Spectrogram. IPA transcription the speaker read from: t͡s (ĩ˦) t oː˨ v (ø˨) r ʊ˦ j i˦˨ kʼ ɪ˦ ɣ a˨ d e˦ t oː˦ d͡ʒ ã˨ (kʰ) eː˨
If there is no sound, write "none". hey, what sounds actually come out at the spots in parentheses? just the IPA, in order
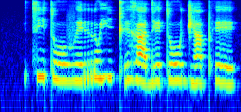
i˦, e˨, pʰ

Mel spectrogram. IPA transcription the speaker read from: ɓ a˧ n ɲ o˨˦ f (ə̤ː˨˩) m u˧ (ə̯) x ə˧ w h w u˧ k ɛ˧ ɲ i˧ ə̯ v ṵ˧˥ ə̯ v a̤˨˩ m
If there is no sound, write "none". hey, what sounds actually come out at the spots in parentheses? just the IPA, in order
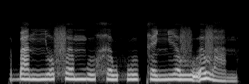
əː˧, none

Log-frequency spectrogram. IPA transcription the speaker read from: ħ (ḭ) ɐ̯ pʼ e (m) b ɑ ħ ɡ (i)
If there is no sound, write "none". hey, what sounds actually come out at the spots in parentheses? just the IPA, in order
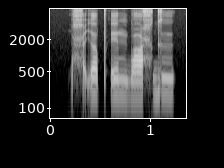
ḭ, m, ɨ

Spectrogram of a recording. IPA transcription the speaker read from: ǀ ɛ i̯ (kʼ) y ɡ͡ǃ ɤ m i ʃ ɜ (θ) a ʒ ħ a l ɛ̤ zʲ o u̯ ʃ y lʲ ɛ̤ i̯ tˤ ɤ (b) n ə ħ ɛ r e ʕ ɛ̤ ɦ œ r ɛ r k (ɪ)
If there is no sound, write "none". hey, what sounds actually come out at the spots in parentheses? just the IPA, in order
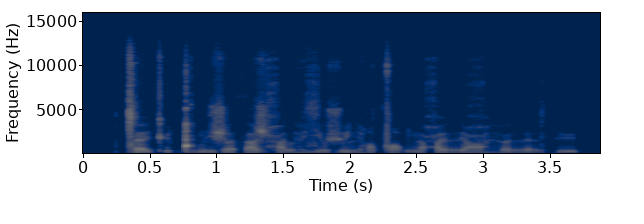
kʼ, θ, b, y

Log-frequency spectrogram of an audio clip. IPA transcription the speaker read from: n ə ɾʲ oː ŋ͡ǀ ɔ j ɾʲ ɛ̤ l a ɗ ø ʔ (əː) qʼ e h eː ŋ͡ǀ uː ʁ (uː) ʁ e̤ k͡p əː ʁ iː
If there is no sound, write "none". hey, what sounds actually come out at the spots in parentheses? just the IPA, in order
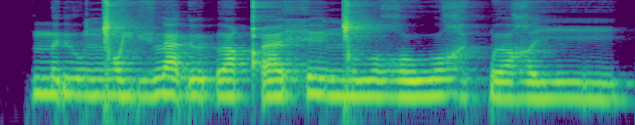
əː, uː

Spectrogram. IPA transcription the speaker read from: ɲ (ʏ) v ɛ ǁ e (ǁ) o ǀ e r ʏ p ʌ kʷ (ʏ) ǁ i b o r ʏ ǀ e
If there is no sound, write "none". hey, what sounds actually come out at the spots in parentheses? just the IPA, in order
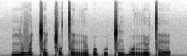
ʏ, ǁ, ɛ

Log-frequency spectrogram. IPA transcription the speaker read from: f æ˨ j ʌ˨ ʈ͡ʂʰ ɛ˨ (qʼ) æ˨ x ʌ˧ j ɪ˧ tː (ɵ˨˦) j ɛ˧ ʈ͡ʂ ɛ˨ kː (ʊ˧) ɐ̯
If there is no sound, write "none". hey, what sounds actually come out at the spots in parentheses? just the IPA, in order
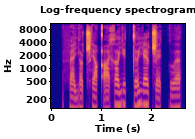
qʼ, ə˨˦, ʊ˧

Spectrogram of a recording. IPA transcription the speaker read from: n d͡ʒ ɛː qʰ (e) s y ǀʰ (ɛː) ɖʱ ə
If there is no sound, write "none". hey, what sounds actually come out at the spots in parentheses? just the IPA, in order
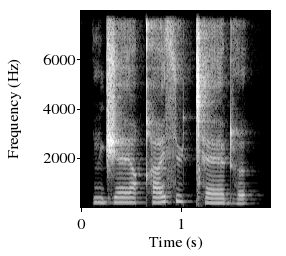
e, ɛː

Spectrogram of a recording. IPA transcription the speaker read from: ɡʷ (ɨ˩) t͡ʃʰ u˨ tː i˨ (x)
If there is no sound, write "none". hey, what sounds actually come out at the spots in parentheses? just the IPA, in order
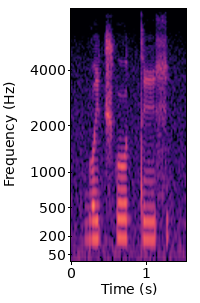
i˩, x

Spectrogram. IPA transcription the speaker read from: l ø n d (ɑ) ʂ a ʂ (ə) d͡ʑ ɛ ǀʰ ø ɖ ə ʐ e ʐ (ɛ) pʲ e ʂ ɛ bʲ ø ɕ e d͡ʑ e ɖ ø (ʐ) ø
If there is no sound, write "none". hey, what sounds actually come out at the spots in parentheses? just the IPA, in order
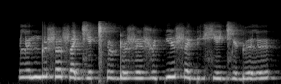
ə, a, ø, l

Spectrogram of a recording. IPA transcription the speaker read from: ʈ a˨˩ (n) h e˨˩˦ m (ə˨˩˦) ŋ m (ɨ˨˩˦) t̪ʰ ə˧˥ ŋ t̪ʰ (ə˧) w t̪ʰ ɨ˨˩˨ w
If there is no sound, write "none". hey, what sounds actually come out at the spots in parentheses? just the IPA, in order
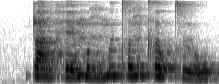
n, ə˨˩, ɨ˧, ə˧

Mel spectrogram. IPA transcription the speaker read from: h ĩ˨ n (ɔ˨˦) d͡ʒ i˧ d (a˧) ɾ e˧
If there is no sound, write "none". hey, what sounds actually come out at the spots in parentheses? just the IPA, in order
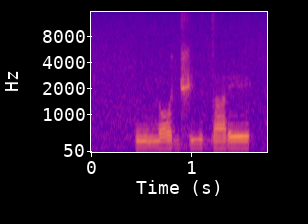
ɔ˨˦, a˧

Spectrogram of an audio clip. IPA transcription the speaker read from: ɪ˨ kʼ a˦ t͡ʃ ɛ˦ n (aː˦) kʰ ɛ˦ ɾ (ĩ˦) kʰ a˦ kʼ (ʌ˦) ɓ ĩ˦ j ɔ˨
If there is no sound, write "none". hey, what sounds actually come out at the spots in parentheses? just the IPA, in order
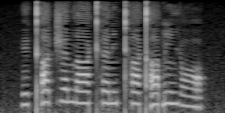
aː˦, ĩ˦, a˦

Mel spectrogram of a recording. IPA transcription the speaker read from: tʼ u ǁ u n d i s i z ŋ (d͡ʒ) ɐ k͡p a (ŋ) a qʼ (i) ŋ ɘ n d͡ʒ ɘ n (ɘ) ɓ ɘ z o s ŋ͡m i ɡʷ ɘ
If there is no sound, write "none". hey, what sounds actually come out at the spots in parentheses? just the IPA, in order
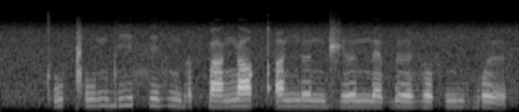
ɡ, ŋ, i, ɛ

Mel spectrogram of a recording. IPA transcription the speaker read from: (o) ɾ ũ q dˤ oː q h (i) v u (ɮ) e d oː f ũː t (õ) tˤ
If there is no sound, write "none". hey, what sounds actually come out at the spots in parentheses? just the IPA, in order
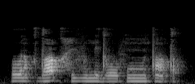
o, i, n, õ

